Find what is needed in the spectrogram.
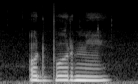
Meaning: expert, specialized, professional
- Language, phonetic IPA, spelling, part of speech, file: Czech, [ˈodborniː], odborný, adjective, Cs-odborný.ogg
